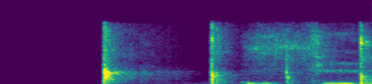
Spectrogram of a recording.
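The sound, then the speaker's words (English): A few sharp hand claps, roughly four loud, crisp smacks spaced unevenly over a couple of seconds, each with a short ringing tail and a faint low hum between the later ones. “I'll have to applaud you for that one.”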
